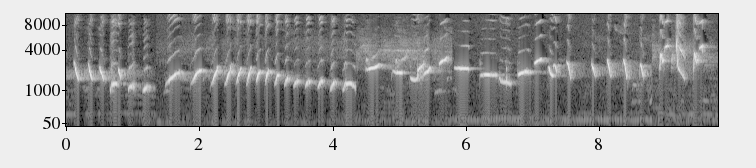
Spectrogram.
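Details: White-rumped shama singing continuously in 'gacor' style, used to rouse lazy birds: fast repeated whistled notes in rhythmic runs, switching among several trill patterns with brief scratchy chatter.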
